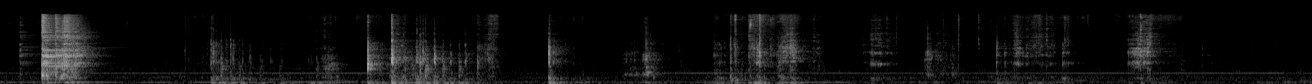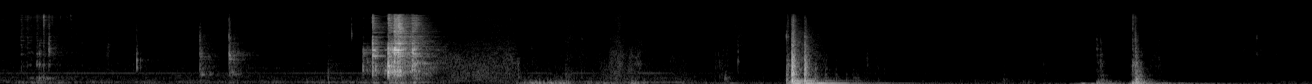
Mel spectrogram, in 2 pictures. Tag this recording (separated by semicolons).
noisykitchen; cooking; kitchen; cook; pot; pots; pan; chef; cocina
